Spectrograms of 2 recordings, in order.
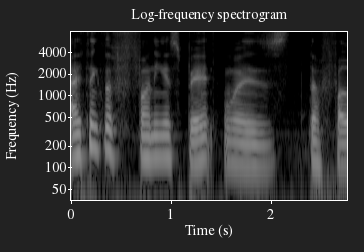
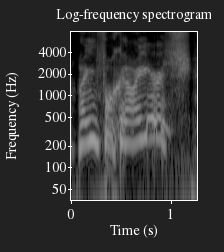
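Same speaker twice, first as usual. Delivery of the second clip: loud, high, slow thick Irish; Jacksepticeye; 11 semitones higher, 5 dB louder than usual. Retold or imitated. Player imitating a YouTuber, exaggerated Irish accent. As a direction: shout it in a hammed-up Irish brogue. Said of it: "Jacksepticeye is just like".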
